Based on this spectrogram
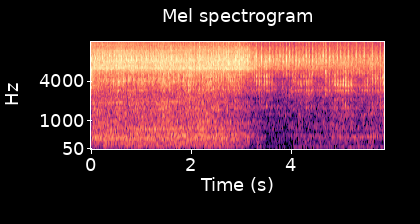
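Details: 1999 Mercedes W163 ML320 petrol, almost 200k miles, at idle: a fast, light lifter ticking about four per second, boosted audio. It began after an oil change to Mobil 5W40 with a new filter; before, it ticked only 10–15 s at cold start.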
